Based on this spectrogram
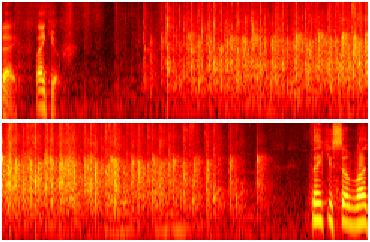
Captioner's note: applause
